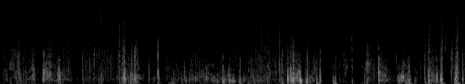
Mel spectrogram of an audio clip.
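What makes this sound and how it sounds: A clear plastic bubble wrap cone is held in both hands while the fingers squeeze and rub the bubbles. The result is a quiet, continuous run of soft crinkling and rustling with short, dull pops and squeaks, mostly low and muffled with little brightness.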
